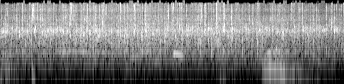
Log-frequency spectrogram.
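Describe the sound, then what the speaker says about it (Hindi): Applause from an audience at a school reading event, a broad steady patter of clapping with some background voices mixed in, continuous for a few seconds. "इनके लिए भी एक बार ताली हो जाए"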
